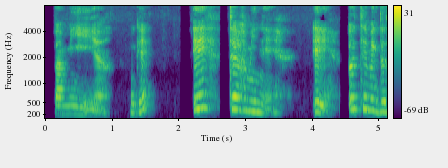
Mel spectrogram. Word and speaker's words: terminé: So the E is going to be pronounced as a E because it's followed by two consonants. Then we have ER at the end that make the sound et.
